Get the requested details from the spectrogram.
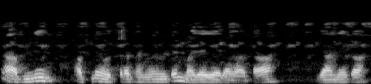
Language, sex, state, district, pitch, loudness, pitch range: Hindi, male, Uttar Pradesh, Jyotiba Phule Nagar, 110 Hz, -16 LUFS, 110-120 Hz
